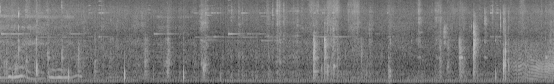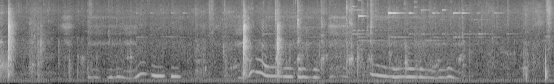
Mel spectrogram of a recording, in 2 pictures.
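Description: A dog gnawing a large bone on a concrete floor: scattered sharp clicks and cracks of teeth on bone, the loudest about eleven seconds in. Short wordless vocal sounds come and go over the chewing.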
